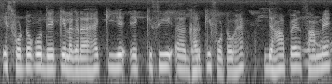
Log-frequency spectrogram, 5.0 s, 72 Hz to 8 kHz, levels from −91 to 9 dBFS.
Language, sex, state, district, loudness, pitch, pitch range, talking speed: Hindi, male, Chandigarh, Chandigarh, -14 LUFS, 175 Hz, 165-185 Hz, 240 wpm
